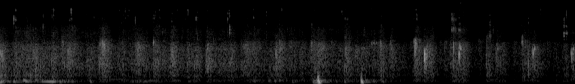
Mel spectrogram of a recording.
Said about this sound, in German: Also ihr dürft auch gerne zwischendrin applaudieren hier.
